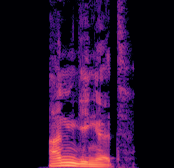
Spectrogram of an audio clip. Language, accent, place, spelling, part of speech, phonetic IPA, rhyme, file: German, Germany, Berlin, anginget, verb, [ˈanˌɡɪŋət], -anɡɪŋət, De-anginget.ogg
- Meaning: second-person plural dependent subjunctive II of angehen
